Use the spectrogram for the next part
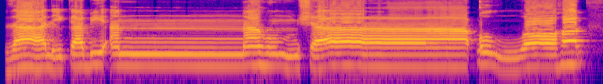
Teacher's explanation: बहुत से लोग ये गलती करते हैं कि लफ्ज़ अल्लाह को पुर करके नहीं पढ़ते। यहाँ पर आपने क़वाफ़ को भी मोटा पढ़ना है।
